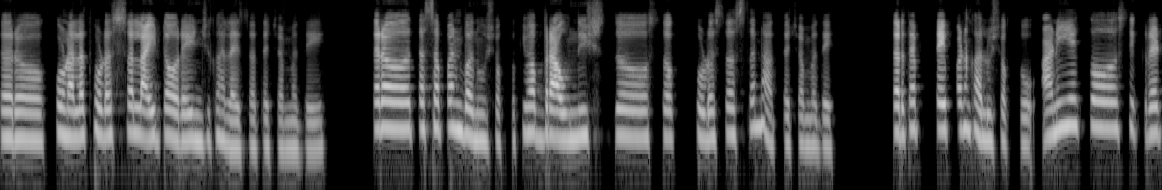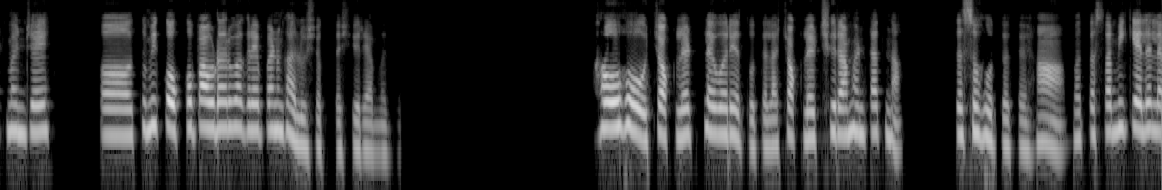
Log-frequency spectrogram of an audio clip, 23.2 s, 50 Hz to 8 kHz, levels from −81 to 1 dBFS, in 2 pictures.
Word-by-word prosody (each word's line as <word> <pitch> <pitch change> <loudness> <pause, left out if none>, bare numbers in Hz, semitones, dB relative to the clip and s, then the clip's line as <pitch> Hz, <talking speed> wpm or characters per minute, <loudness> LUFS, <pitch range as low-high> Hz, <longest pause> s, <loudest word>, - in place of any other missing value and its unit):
तर 205 -1 +2
अ, 195 -1 +1
कोणाला 215 -2 +4
थोडंसं 225 0 -1
लाईट 210 -2 +5
ऑरेंज 195 -2 +1
घालायचं 165 -5 -4
त्याच्यामध्ये, 155 -2 -8 0.5
तर 260 - +5
अ, 260 -1 +6
तसं 260 +1 +1
पण 270 -2 +2
बनवू 205 -5 +1
शकतो 190 +1 -12
किंवा 235 0 +1
ब्राउनिश 210 +1 +4 0.2
असं 210 -1 -2 0.2
थोडंसं 205 +2 -3
असतं 225 +5 -5
ना, 285 -8 -2
त्याच्यामध्ये 170 -2 -7 0.6
तर 235 -1 +6
त्या 260 - +1 0.2
ते 255 - +9
पण 255 0 0
घालू 205 -6 0
शकतो 175 -2 -8
आणि 235 +7 +2
एक 280 +1 -7
अ, 265 -1 +2
सिक्रेट 235 -3 -3
म्हणजे 240 0 0 0.6
अ, 220 - -4 0.4
तुम्ही 270 +2 +1
कोको 260 -1 +4
पावडर 265 -1 +5
वगैरे 255 -2 +1
पण 255 0 0
घालू 210 -9 -1
शकता 155 -1 -11
शिऱ्यामध्ये. 145 -3 -11 2.0
हो, 265 - +7
हो, 255 -7 +5
चॉकलेट 220 -1 +1
फ्लेवर 230 -4 +1
येतो 195 -7 -3
त्याला 165 +1 -6
चॉकलेट 205 -1 -1
शिरा 230 -2 +1
म्हणतात 235 0 -1
ना, 195 -8 -5 0.6
तसं 225 +2 +2
होतं 195 -5 -4
ते, 160 - -9
हां. 170 -5 -1
मग 200 - -6
तसा 225 +2 -3
मी 255 +2 0
केलेलं 255 -2 +2
215 Hz, 150 wpm, -24 LUFS, 190-250 Hz, 2.0 s, ते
